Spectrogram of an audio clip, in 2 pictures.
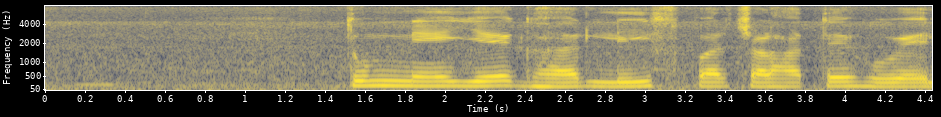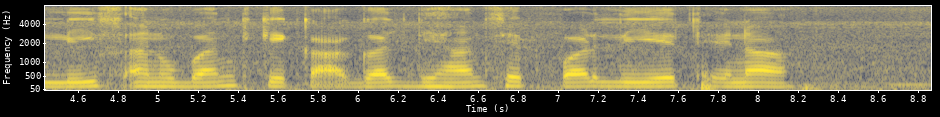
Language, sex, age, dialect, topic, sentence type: Hindi, male, 18-24, Hindustani Malvi Khadi Boli, banking, statement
